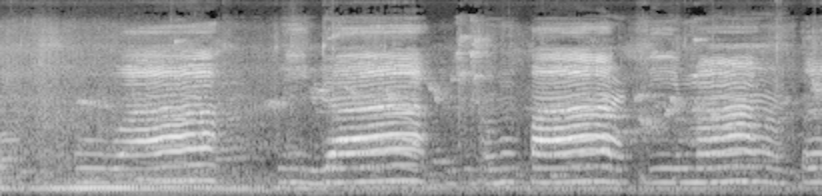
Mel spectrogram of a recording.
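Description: A high, child-like voice singing a slow tune in long held notes, about one note a second with short breaks between.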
